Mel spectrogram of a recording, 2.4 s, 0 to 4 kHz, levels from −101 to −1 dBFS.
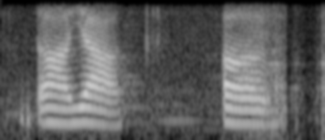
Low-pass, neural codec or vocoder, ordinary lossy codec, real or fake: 3.6 kHz; none; none; real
